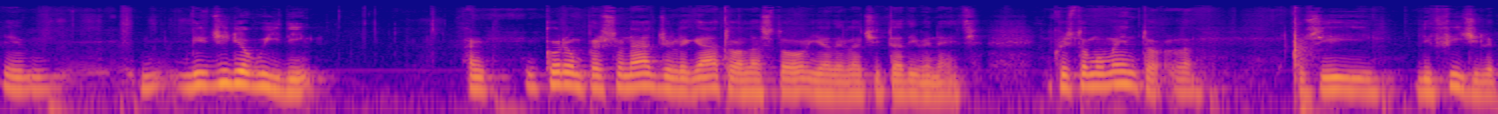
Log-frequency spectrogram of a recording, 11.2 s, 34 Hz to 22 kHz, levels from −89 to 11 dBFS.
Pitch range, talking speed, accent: 105-130 Hz, 90 wpm, native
